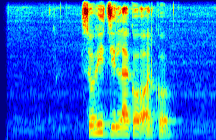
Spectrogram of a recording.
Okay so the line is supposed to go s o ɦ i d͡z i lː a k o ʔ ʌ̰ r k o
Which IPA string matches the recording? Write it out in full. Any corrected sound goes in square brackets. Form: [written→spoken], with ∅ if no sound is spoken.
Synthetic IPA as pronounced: s o ɦ i d͡z i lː a k o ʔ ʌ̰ r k o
